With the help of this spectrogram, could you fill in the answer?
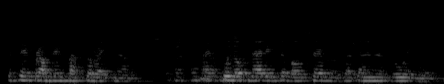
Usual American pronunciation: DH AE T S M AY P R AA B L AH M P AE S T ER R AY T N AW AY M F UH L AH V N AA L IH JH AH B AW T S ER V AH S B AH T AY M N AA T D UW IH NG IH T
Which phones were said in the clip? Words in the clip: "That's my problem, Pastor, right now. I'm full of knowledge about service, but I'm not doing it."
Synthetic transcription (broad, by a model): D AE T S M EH P R AA B L AH M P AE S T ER R AY T N AW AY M P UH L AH P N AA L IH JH AH B AW T S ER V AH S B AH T AY M N AA T D UW IH NG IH T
